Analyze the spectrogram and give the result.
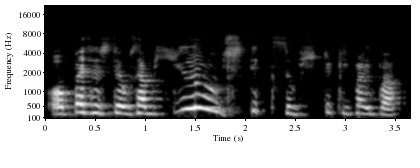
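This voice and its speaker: A huge, contemptuous headmistress snarls insults at her pupils, as a woman reader puts her on. Her voice is forceful and scornful, pitched fairly high for a woman. The recording sounds dull and lo-fi. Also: sing-song, slow, full character voice. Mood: sneering. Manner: booming, sneering, spits insults. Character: huge bullying female headmistress, cruel, contemptuous.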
